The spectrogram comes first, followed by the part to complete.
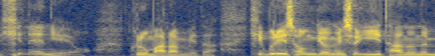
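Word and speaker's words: הנני: 이게 아브라함아 했을 때 아브라함이 히넨이라고 하거든요. 내가 여기 있습니다. 이렇게 발음할 때 히넨이에요.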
